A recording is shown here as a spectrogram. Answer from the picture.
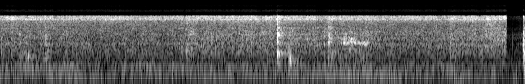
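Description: Mashed boiled carrots sizzling steadily in hot desi ghee in a steel kadhai, with one short click about halfway through. The sizzling stops abruptly near the end.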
